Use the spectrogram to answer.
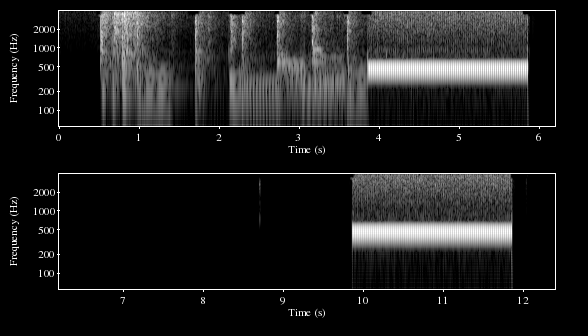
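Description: A telephone line tone while an office call is being transferred: two long, steady, even-pitched tones of about two seconds each, separated by a gap of silence, after a short stretch of other line sound.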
